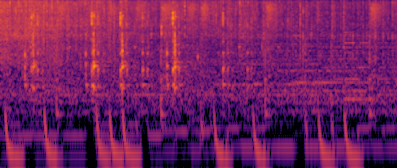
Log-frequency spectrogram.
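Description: A pan of boiling water for a creamy sauce bubbles and sizzles loudly and steadily, with repeated clinks and taps of a utensil stirring through it and no voices.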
